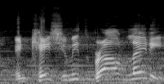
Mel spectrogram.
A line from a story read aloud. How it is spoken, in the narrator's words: he said, laughing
